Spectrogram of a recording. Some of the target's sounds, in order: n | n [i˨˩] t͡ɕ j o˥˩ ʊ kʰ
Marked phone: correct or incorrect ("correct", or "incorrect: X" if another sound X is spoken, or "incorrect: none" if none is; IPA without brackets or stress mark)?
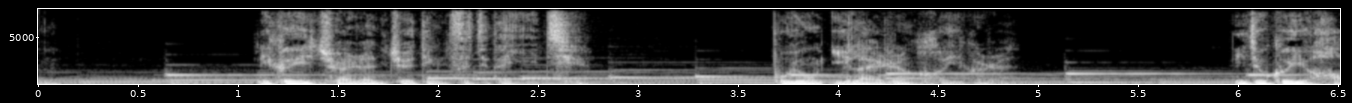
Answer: correct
